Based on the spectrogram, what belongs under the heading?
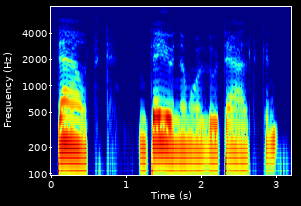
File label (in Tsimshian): "daaltk", Sm'algyax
